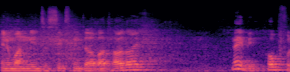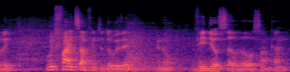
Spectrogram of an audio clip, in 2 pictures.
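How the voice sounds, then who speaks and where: With an Israeli accent, a man talks at a very fast pace and a fairly low pitch, his intonation lively, broken by long, frequent pauses, amid audible room echo and noticeable background noise. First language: Hebrew. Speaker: software consultant and conference speaker. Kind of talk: technical conference talk. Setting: conference room with audience. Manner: hesitant, many fillers.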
